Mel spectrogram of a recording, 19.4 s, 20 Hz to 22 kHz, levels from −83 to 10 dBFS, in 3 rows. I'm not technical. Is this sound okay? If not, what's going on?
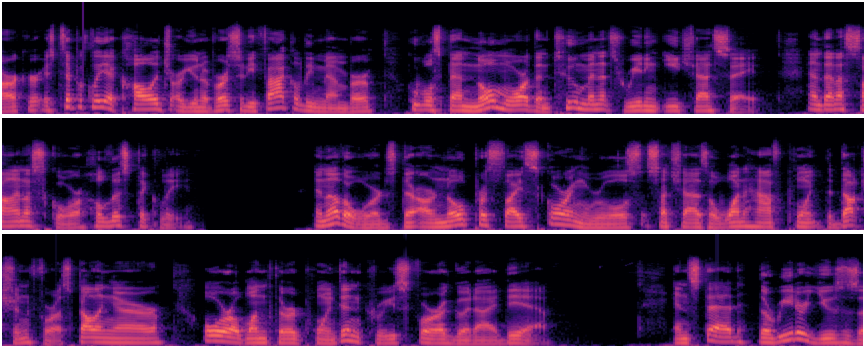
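No. Bit error spikes at 0.61, 13.33, 15.95 and 18.29 seconds: each is a single sharp tick where one or a few digital values briefly flipped, jumped far off, then snapped back.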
